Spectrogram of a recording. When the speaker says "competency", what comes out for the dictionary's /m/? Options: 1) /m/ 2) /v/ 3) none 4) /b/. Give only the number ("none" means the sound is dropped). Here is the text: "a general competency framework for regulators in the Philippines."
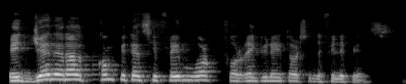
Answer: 1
